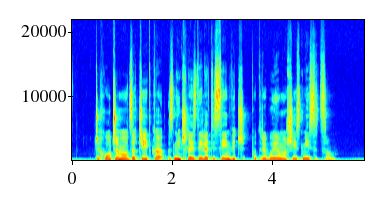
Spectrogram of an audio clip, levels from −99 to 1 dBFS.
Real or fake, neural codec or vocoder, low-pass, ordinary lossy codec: real; none; none; none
